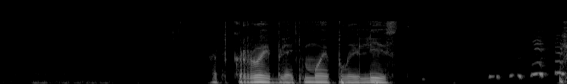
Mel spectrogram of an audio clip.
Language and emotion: Russian, angry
